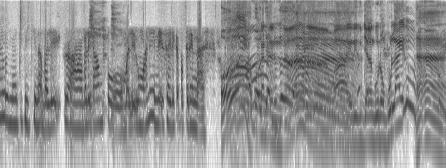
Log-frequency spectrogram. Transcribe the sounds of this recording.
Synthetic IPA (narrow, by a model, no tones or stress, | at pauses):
ajmet̪upikina̰ʔbalɪʔəbalɪʔɡampʊbalɪ̰ʔɾumahnineʔsajadəkat̪̚pəkənənas | obokaad͡ʒuɡa | aidid͡ʒalanɡunʊŋp̬ulajt̪uaʔ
